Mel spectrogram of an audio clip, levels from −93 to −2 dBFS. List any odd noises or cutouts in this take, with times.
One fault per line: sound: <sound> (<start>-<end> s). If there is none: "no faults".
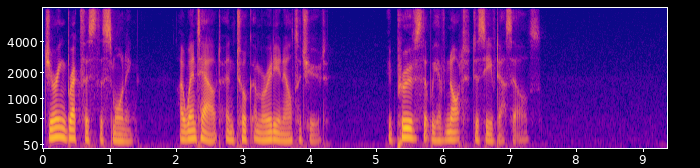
no faults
